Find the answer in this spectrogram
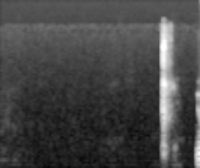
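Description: Near silence, broken about a second and a half in by one short click, just before a man's voice starts again at the very end.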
